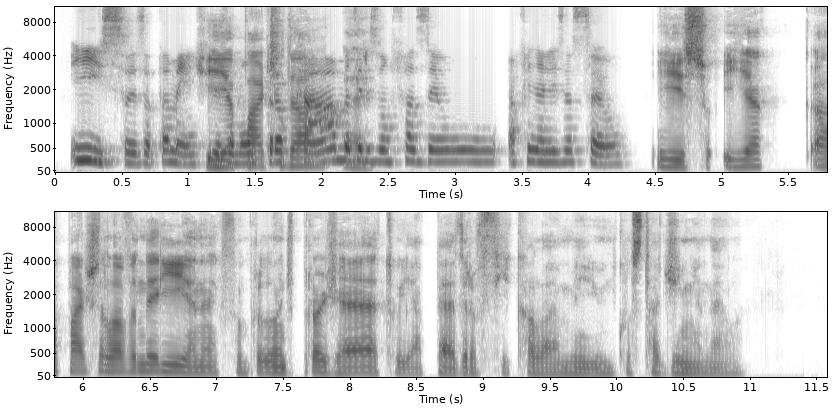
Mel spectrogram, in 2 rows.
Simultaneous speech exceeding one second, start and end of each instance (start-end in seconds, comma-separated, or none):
1.1-2.4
